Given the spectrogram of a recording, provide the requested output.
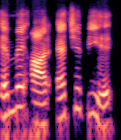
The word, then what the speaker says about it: مرحبا: Marhaba Ahmed. كيف حالك? مرحبا. So see, marhaba, you are noticing, you must be noticing that how I'm pronouncing. It's not marhaba in correct way. Marhaba, correct way.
